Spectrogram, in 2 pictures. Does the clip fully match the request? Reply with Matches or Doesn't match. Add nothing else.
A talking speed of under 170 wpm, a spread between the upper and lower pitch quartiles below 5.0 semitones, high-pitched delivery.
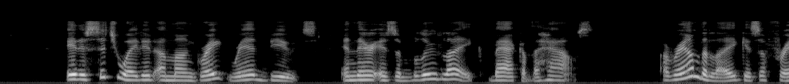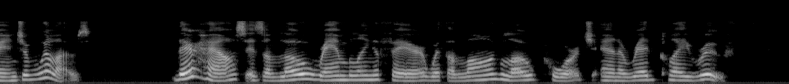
Matches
